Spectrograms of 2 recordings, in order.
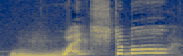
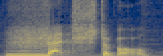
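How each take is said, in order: First: The word begins with a W sound. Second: The word begins with a V sound. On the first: The speaker calls it wrong. "So I had to show him V and a W, and I say W" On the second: The speaker calls it right. "And I go to the V, so I say v, v"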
